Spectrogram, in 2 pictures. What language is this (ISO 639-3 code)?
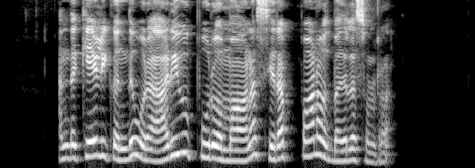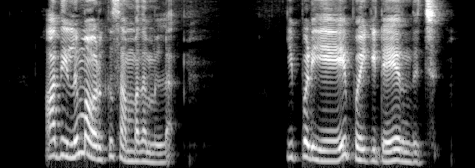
tam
